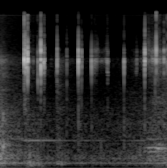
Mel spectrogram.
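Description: Handling noise on the recording device while headphones are put back in: a quick, irregular run of sharp clicks and scratches, loudest just after the start.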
